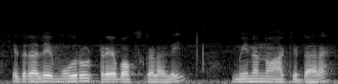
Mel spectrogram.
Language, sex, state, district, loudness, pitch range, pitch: Kannada, male, Karnataka, Bangalore, -17 LUFS, 115-130 Hz, 125 Hz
